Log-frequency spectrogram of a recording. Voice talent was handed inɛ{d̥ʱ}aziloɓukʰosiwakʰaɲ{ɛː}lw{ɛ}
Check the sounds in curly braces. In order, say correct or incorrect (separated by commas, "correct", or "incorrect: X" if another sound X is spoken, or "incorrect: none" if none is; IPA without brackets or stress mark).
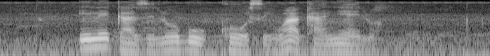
incorrect: ɡ̥ʱ, correct, incorrect: a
